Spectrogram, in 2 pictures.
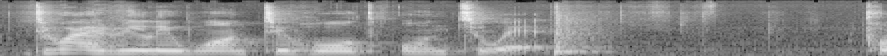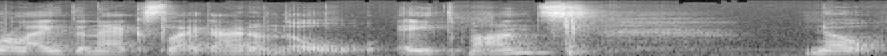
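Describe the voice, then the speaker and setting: Noticeable background noise fills the recording. Over it, a woman talks fairly slowly. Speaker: booktuber. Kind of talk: casual vlog talk. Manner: casual, filler-heavy.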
